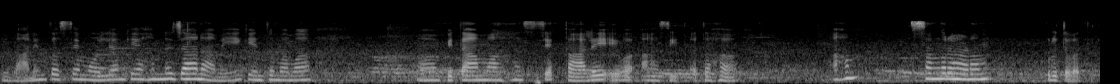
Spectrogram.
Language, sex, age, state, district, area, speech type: Sanskrit, female, 45-60, Maharashtra, Nagpur, urban, spontaneous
